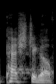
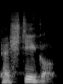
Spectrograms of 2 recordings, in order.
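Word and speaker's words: Peshtigo: Some people like to tell me it's the Pesigo fire. That's that's how the the modern Wisconsin will refer to it, but the natives pronounced it Pestiggo.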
